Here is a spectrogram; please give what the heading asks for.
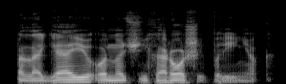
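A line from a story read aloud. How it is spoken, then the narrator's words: Gloomy interruption. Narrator (Russian): мрачно перебила ее матушка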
